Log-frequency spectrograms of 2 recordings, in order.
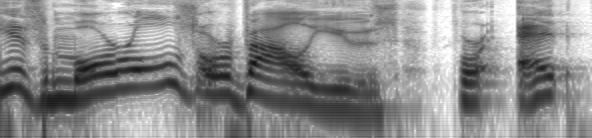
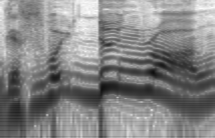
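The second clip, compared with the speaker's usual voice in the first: ordinary delivery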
